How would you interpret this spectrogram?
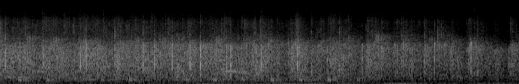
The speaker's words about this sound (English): Somebody clap your hands unto the Lord if you're excited about where we're going.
